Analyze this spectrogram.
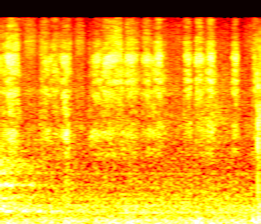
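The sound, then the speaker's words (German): Handwriting scratches as someone writes a new section by hand: many short, dry pen strokes come in quick bursts at a steady, faint level, with no talking. “Ich schreibe mal einen neuen Abschnitt mit Gott, oder?”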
